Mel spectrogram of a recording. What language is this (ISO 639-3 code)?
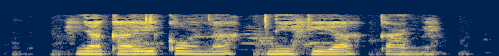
luo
